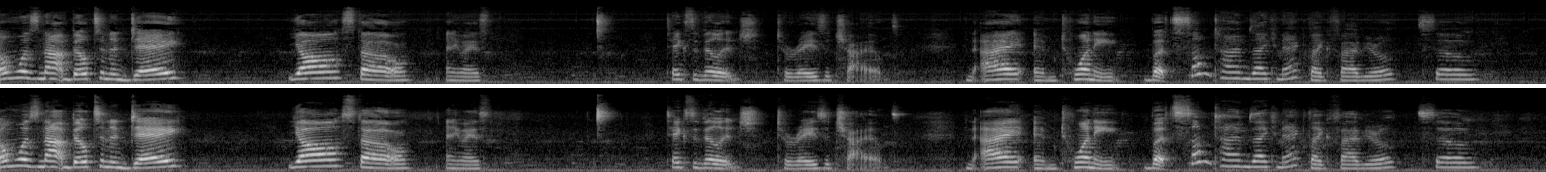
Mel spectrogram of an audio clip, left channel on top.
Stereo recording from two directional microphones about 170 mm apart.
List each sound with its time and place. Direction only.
0.0 s speech: centre (ahead or behind)
2.9 s speech: centre (ahead or behind)
6.7 s speech: centre (ahead or behind)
